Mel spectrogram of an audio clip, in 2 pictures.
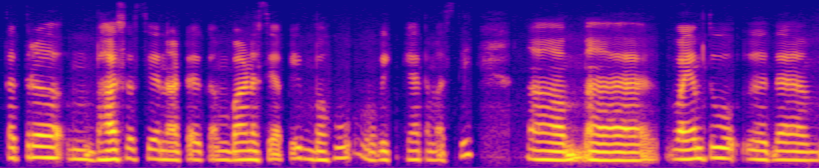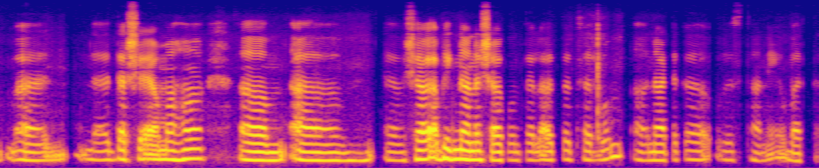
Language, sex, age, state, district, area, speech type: Sanskrit, female, 45-60, Karnataka, Bangalore Urban, urban, spontaneous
